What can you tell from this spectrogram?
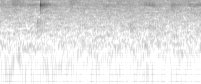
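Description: Near silence: room tone, with one faint tick about half a second in.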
